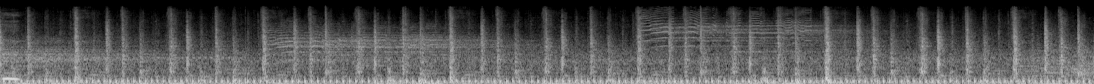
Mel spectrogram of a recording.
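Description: Motorcycle engines running as the bikes ride along, a steady rapid low pulse throughout with many sharp clicks over it. A brief higher tone sounds about three seconds in and again near the middle.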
